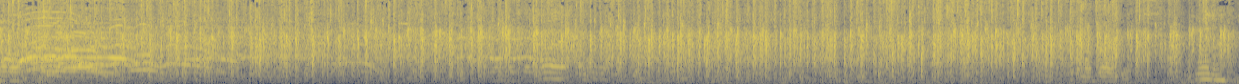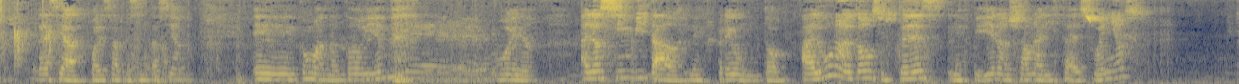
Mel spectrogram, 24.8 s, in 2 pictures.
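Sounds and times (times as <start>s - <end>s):
large audience applause: 0.0s - 12.8s
speech: 13.1s - 16.8s, 17.4s - 23.8s.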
